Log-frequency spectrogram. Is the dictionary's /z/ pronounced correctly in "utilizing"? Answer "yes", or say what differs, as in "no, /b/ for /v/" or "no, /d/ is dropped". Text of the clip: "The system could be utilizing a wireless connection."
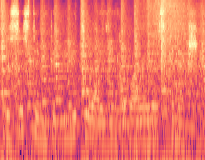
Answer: yes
